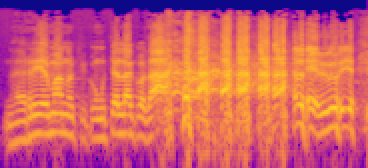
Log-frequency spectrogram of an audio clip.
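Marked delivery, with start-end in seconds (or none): 1.7-3.7 laughing out between words. Real, not acted. Pastor teases a single member and laughs. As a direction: crack up at his own joke.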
